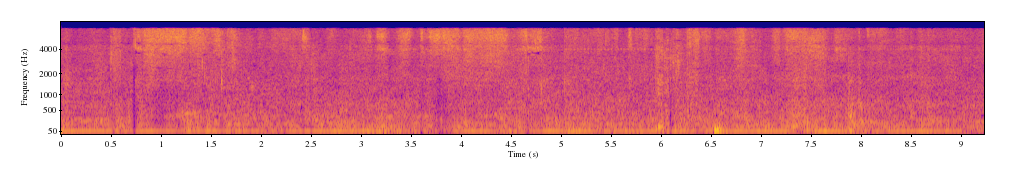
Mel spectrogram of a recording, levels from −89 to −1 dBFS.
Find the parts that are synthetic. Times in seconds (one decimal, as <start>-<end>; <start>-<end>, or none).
0.0-1.2; 2.3-5.1; 6.4-9.2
